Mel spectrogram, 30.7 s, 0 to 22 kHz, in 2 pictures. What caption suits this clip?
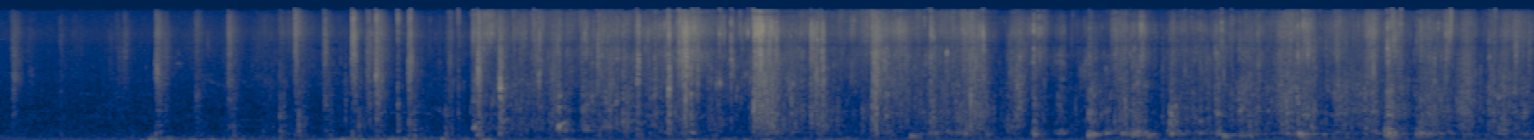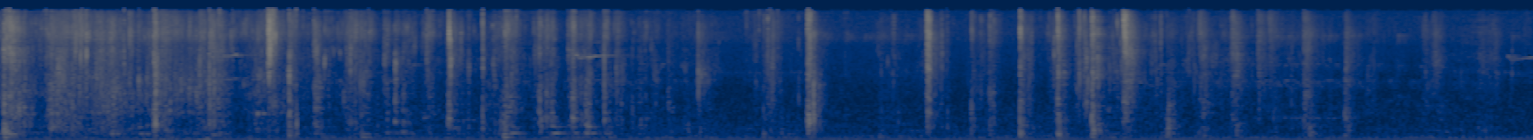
Run and Splash 03
Running and then splashing water out of a garden pitcher. Meant to sound like splashing gas from a gas can.
gas, run, splash, water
